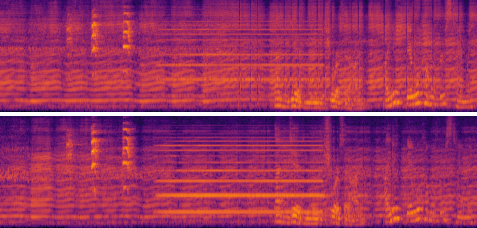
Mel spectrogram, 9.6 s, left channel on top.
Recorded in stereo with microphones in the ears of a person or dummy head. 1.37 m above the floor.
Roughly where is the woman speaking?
Left.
